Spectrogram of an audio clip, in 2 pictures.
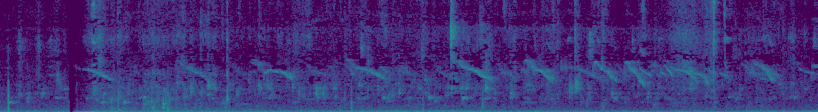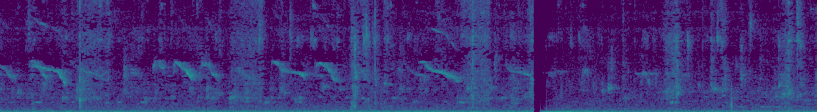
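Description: Small birds chirping, about two quick falling chirps a second, over a faint background with a few soft clicks.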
